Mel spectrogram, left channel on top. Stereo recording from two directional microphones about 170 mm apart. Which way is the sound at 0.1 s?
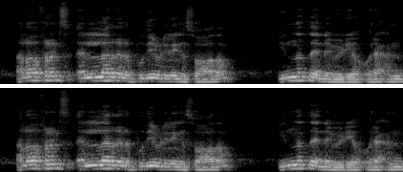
15° left (ahead or behind).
